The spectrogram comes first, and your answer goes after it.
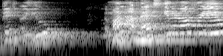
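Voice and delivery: mock outrage, shooting up very high; high, loud, incredulous comic yell; indignant outburst. Boyfriend to girlfriend over role-play jobs, indignant high shout.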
